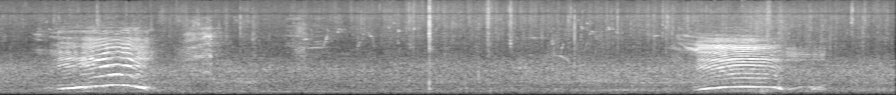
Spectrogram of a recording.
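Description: Steers mooing twice, about nine seconds apart; each moo is one call a little over a second long that rises and then falls in pitch.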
